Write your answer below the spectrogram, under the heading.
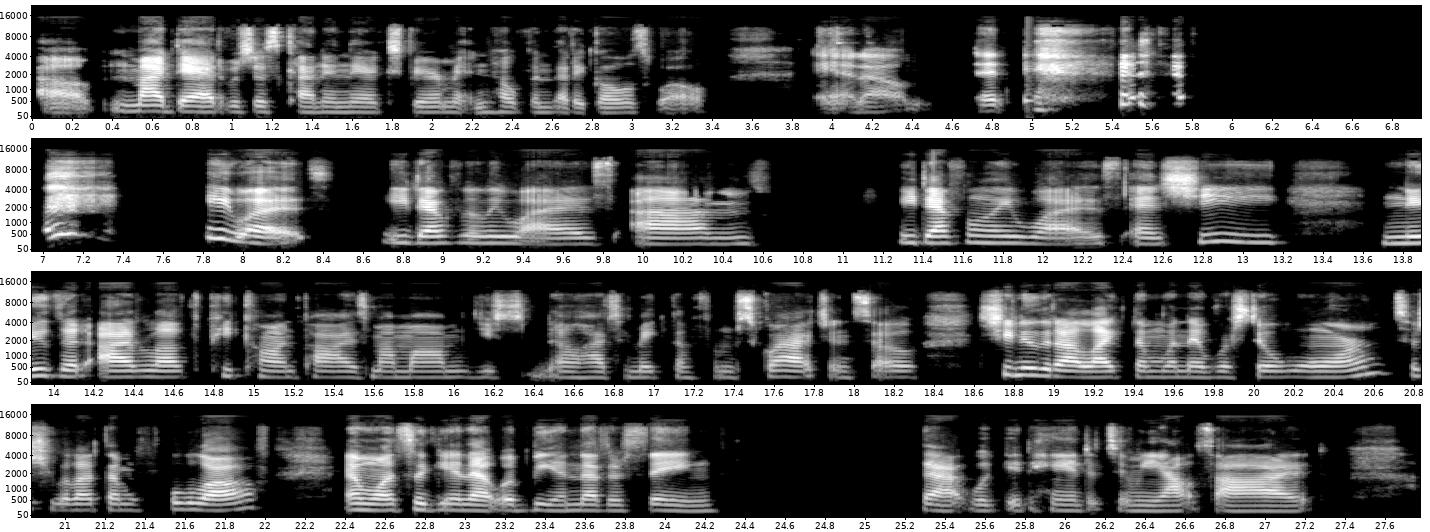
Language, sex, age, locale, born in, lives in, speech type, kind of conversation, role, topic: English, female, 40-44, en-US, United States, United States, conversation, podcast, guest, How can a song become deeply connected to a personal memory?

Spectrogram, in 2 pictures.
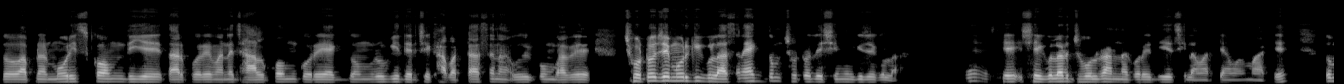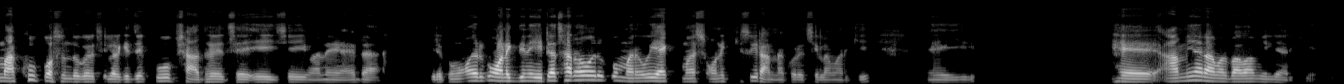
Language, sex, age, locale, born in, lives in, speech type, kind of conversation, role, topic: Bengali, male, 25-29, bn-BD, Bangladesh, Bangladesh, conversation, podcast, guest, তোমার সবচেয়ে প্রিয় বাড়ির রান্না কোনটা?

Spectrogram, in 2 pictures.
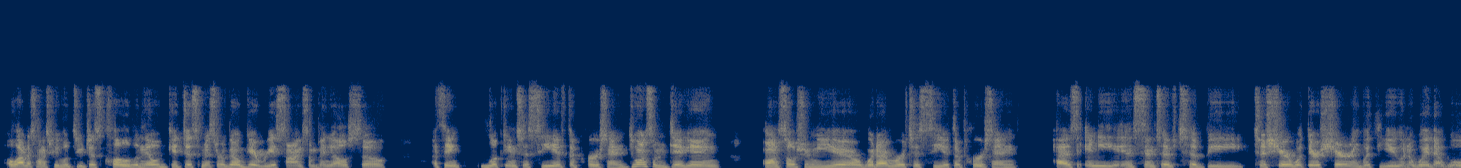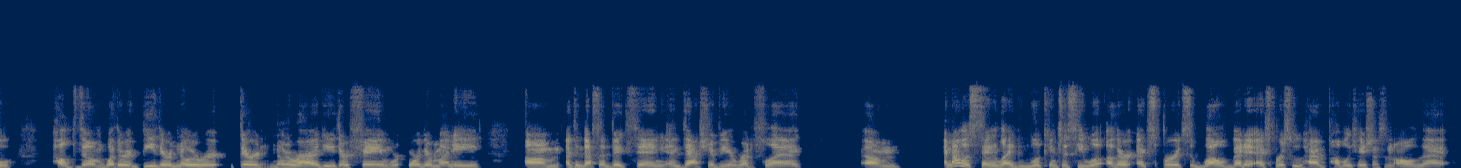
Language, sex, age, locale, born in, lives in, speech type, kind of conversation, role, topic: English, female, 35-39, en-US, United States, United States, conversation, unstructured, none, Do you think science is sometimes used to justify unfair actions?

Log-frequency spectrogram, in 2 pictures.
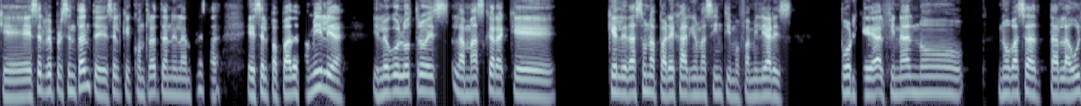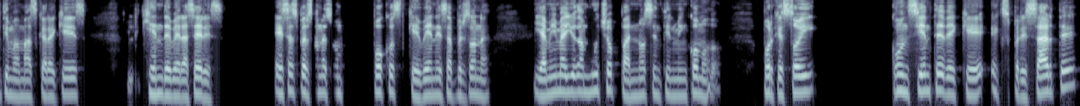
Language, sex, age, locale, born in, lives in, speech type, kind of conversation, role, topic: Spanish, male, 35-39, es-MX, United States, United States, conversation, unstructured, none, ¿Cómo te sientes cuando no puedes ser tú mismo en algún lugar?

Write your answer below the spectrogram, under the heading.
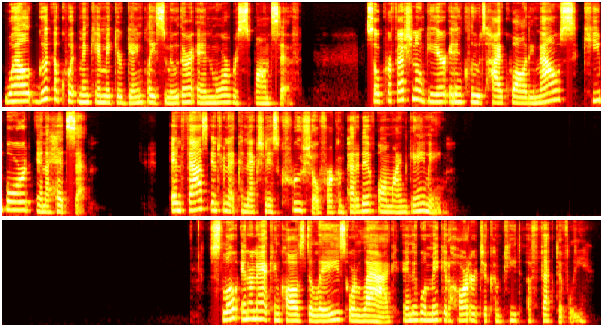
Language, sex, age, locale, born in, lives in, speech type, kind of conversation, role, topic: English, female, 30-34, en-US, United States, United States, read, expert-assistant, expert, How to become a professional gamer?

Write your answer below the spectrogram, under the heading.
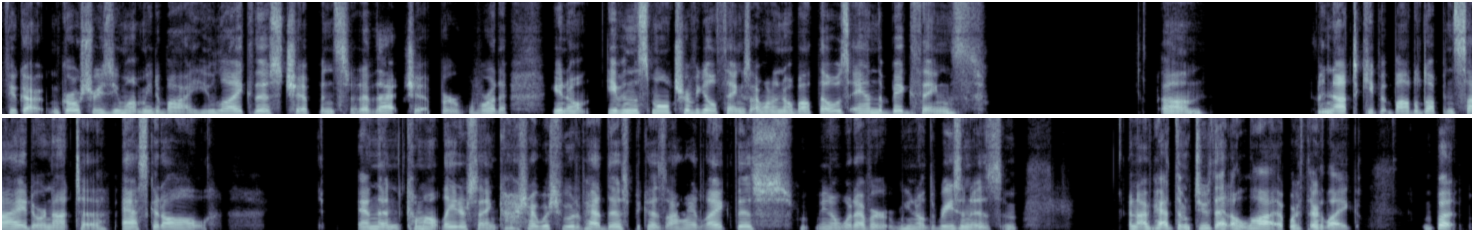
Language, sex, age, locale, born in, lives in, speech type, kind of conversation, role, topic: English, female, 50-54, en-US, United States, United States, conversation, advice, user, How can I recognize and build on my personal growth over the years?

